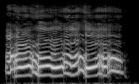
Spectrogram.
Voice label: Enemy Generic Human Spawn Disbelief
